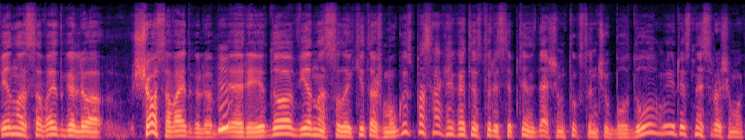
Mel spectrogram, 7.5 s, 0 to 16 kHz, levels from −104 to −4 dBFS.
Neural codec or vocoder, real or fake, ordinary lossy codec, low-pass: none; real; AAC, 64 kbps; 14.4 kHz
